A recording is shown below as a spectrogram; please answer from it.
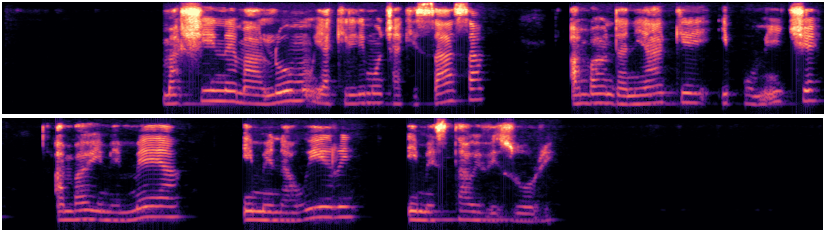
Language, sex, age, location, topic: Swahili, female, 25-35, Dar es Salaam, agriculture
